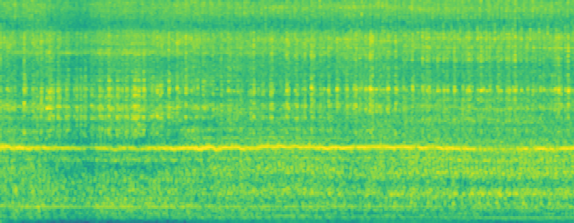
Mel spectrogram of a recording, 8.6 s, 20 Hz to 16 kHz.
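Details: Renault Clio 182 with 67k miles and belts changed on schedule, at idle: a steady high whine and light tapping about four per second from the top left near the cam pulley. It is not the usual diesel-like dephaser sound; the owner wonders about early dephaser failure.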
